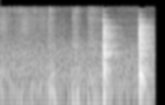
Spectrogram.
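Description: Two plates set down on a kitchen counter: two sharp clinks about half a second apart in the second half, after a few softer knocks.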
